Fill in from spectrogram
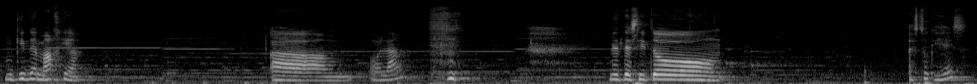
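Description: A woman with an accent from Spain, commenting on a life-sim game, excitable and sweary, often breaking into silly singing. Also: mid-range voice, drawn-out words, pauses often. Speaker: gaming host. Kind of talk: let's play commentary. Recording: game music playing behind the voice. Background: game music.

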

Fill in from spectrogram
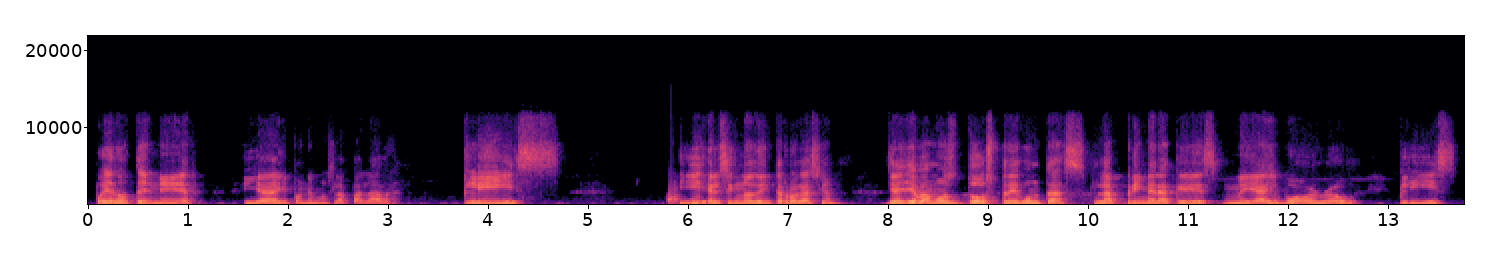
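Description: A man teaching English to children in an online class over a video call, speaking slowly and patiently, repeating and spelling out phrases. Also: medium pitch, animated.

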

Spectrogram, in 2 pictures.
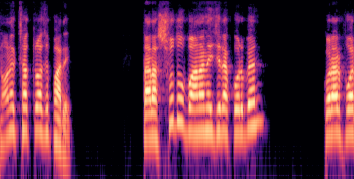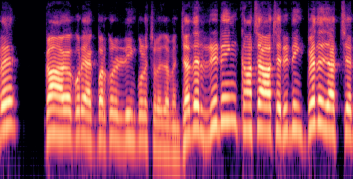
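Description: High-voiced man teaching step by step. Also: bright, forceful tone, clean tone, no room sound, clean studio sound. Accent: Bengali. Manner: patient step-by-step explanation, spelling out syllables slowly. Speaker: Quran reading teacher. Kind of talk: recorded online lesson.

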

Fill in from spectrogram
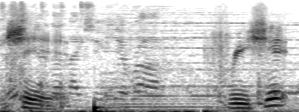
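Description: A man in a game party chatting casually, throwing in quick mocking remarks. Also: medium pitch, sing-song, a bit bright, faint music behind. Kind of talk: casual gaming chat.

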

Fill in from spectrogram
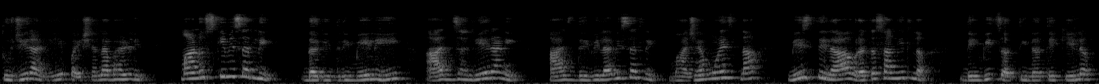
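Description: A woman voicing an angry old beggar woman, a goddess in disguise, scolding slowly and bitterly in a storybook tale. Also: fairly high pitch, expressive, reverberant, close to an everyday voice. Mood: indignant.

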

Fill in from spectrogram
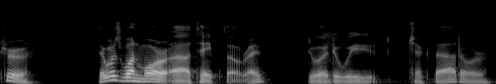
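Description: A man giving casual play-through commentary in a small home room, halting as he thinks aloud. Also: low-pitched, very animated, a little mellow, dull audio. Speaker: video game streamer.

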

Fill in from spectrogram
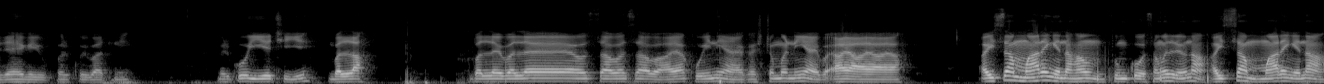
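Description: A man's voice: medium pitch, fairly even intonation, moderate pace, smooth. Chatty young man narrating his gameplay. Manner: chatty, talks to himself, keeps saying brother; gets loud and scolding with game characters. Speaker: gamer. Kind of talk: casual gameplay commentary.

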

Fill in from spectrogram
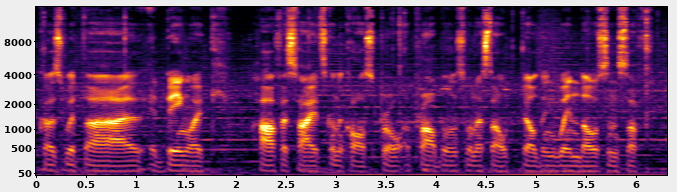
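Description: A man's voice: very deep voice, level tone, moderate pace, over music. A young man from Norway chatting casually on a live stream while building in a game, thinking aloud with lots of fillers and restarts.

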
